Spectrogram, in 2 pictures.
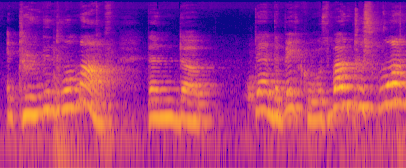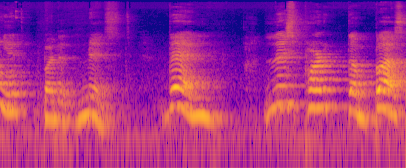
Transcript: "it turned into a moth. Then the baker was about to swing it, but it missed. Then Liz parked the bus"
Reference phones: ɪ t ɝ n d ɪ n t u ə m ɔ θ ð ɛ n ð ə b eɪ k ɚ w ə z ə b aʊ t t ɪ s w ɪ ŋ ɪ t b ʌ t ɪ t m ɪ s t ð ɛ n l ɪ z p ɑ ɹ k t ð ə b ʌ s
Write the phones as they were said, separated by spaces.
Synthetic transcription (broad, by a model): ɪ t ɝ n d ɪ n t u ə m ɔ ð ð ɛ n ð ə b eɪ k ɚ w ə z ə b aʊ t t ɪ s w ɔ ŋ ɪ t b ʌ t ɪ t m ɪ s t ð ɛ n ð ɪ s p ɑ ɹ t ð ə b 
